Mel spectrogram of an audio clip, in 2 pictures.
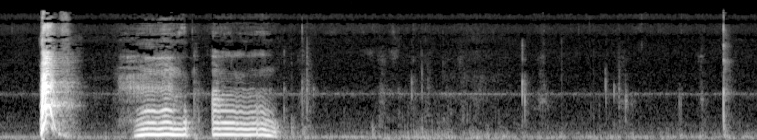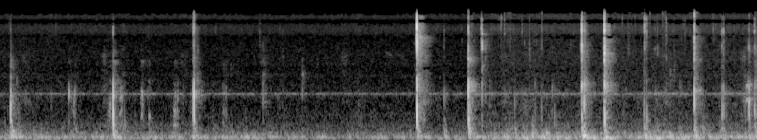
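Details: Toy Poodle Minato, the eldest son, indoors, carried away and making a racket before his sister snaps at him: one sharp yap, then two drawn-out harmonic barking cries in a row, followed by quiet room clicks and faint tapping.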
